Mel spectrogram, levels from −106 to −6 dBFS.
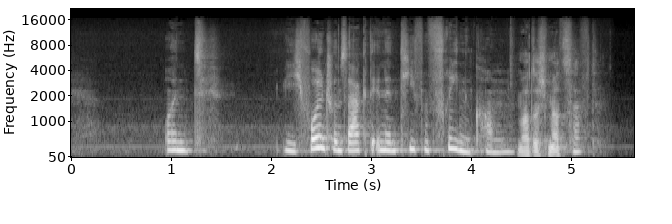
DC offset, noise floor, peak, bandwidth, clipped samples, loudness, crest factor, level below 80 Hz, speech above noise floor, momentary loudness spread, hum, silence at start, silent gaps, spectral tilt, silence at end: under 0.1%; -54 dBFS; -4 dBFS; 15.5 kHz; under 0.1%; -23 LUFS; 20 dB; -60 dBFS; 32 dB; 12 LU; none; 0.95 s; none; -6 dB/octave; 0.5 s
